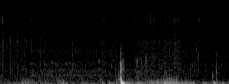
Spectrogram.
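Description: Low rumble on a ferry's car deck as the vehicle ramp is being raised, with a single dull thump just over a second in.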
